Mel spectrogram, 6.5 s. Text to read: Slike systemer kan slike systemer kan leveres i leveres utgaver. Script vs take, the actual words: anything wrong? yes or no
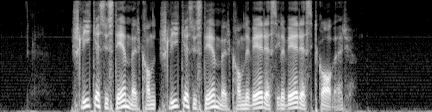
no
